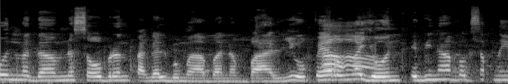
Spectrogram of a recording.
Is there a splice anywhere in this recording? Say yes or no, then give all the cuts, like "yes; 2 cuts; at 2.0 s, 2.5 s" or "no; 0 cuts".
no; 0 cuts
